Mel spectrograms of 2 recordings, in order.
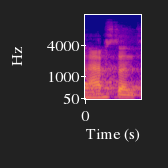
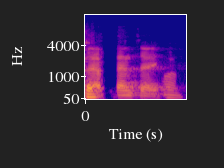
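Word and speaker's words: absinthe: They call it absent in in the in United States or in in England or something. Okay. The actual name is absente.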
